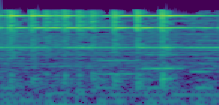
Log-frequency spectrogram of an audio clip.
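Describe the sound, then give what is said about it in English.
Bells ringing in a rapid run of bright, high-pitched metallic strikes, many overlapping rings with a steady tonal shimmer, alone without voices. “That's a sad disparity of bells.”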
